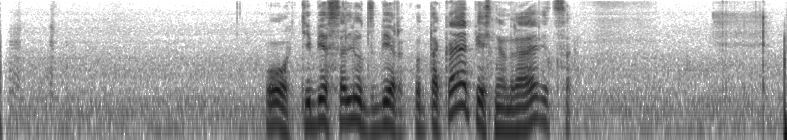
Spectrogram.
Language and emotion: Russian, positive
